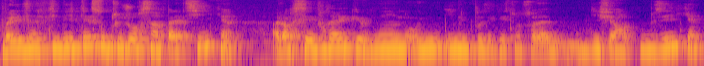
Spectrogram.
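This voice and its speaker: Recorded with audible room echo, a woman speaks fairly slowly at a medium pitch with fairly even intonation. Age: 70s. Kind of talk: interview testimony. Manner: halting, many hesitations and restarts.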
